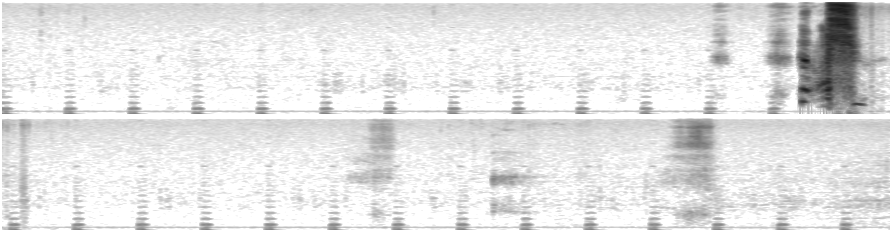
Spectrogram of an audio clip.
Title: Cold and flower induced sneezes, hitching and wet nose blowing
